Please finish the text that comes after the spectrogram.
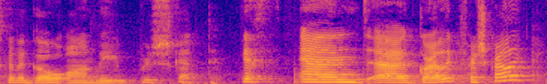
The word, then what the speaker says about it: bruschetta: And it's bruschetta. Bruschetta would be the Italian pronunciation, not bruschetta.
